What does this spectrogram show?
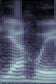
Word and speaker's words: Yahweh: Bible in the Bible only the four consonants are mentioned why HWH and Scholars now fill it out to say that Yahweh is the best pronunciation now according to the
